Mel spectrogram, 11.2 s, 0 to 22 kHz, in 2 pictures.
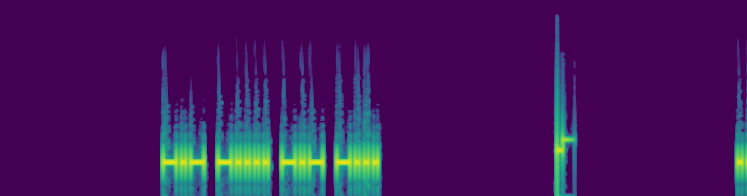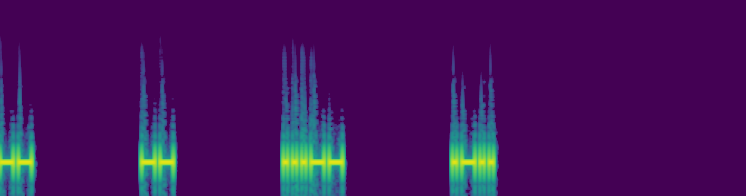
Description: Morse code, heard as a keyed tone, about 36 wpm, spaced as for 15 wpm, 700 Hz. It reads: K6KB WM3L
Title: USA Call Signs - 4 Characters - 8x Character Spacing - 35wpm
